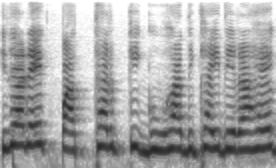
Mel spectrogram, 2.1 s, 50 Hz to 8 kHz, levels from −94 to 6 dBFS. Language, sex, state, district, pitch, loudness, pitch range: Hindi, female, Bihar, Madhepura, 300 Hz, -16 LUFS, 285-325 Hz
